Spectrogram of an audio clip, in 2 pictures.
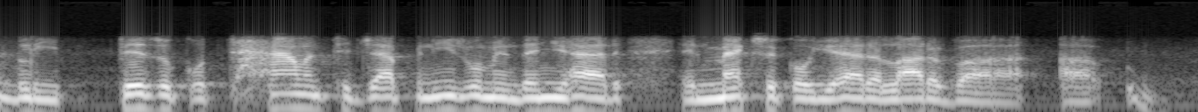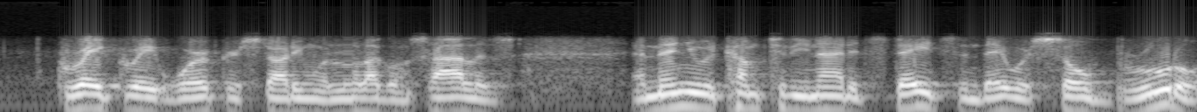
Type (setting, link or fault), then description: link, phone line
